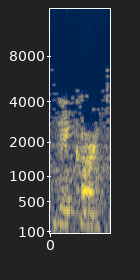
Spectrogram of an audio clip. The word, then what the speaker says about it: Descartes: But when you take someone's name that's French and use it in English, you tend to pronounce everything. And so we say Cartesian, even though he would have said something like Descartes is his name.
